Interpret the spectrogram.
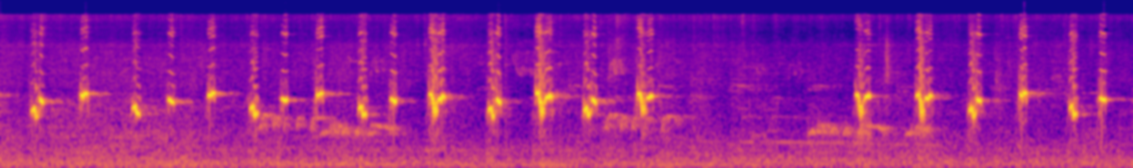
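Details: Yellow-vented bulbul giving its long rapid 'ropel' morning song, sung while seeking a companion and used as a lure for silent caged birds. Crisp paired notes dip then flick up, about a dozen in quick succession, a second-long pause, then five more.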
